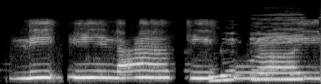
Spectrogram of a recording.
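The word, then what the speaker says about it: لإيلاف: রাজিম বিসমিল্লাহির রাহমানির রাহিম লিলাফি ইতে মাদ আছে হ্যাঁ লি একটু টানতে হবে লিলাফি কুরাইশ কুরাইশ রাইতে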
